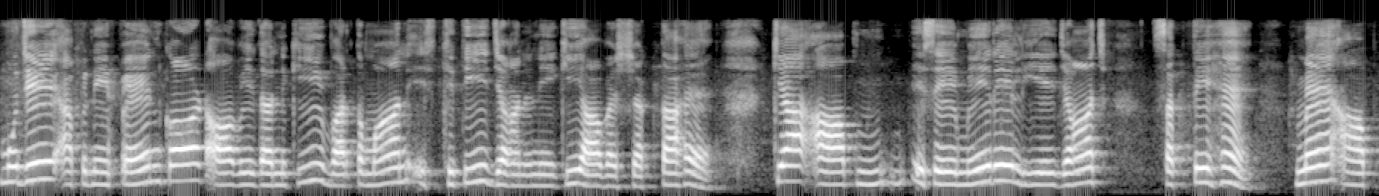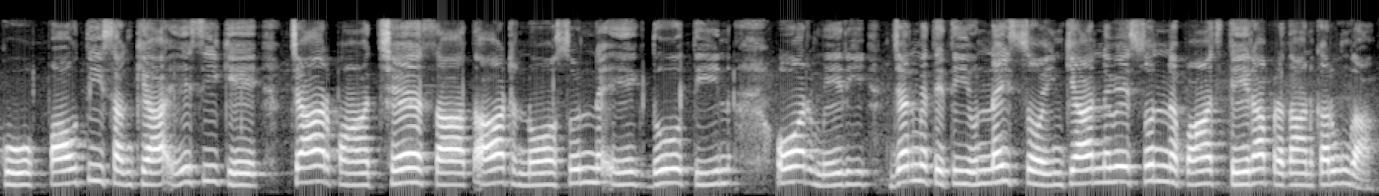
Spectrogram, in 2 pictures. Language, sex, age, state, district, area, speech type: Hindi, female, 45-60, Madhya Pradesh, Narsinghpur, rural, read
